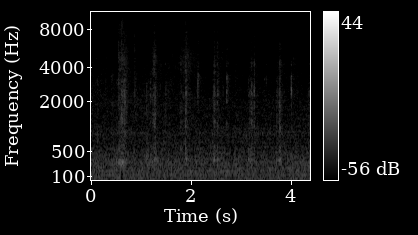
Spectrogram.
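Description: Faint crunching of someone chewing a tortilla chip topped with dip: a few soft, irregular crunches.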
